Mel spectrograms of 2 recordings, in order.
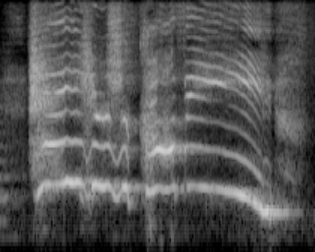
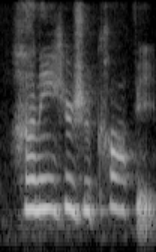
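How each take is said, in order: First: It is said loudly with party-like excitement. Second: It is said quietly in a calm inside voice.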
